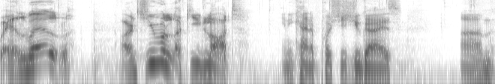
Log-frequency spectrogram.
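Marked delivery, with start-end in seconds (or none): 0.0-2.4 dwarf tavern-keeper character voice. Voicing a barkeep who serves drinks to the players: dwarven barkeep voice. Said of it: "the dwarven barkeep, uh, he's like".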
